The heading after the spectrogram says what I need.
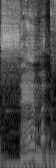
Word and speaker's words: salmon: You wouldn't exactly pronounce the L in salmon, would you?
